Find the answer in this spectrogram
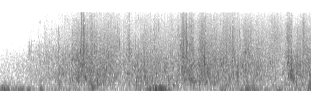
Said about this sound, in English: And it's what's out of the water is getting the wind chill. But the water itself is quite nice, but I think that there's so much wind here today.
